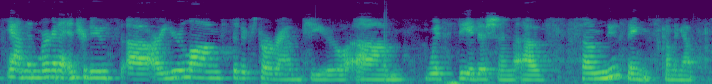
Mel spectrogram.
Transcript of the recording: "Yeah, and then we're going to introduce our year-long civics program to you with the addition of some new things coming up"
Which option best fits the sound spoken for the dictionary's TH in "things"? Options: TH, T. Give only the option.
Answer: TH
